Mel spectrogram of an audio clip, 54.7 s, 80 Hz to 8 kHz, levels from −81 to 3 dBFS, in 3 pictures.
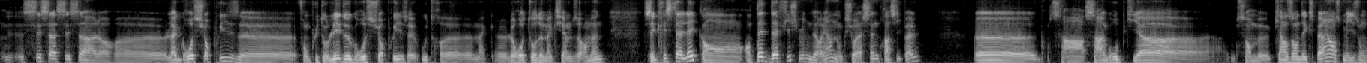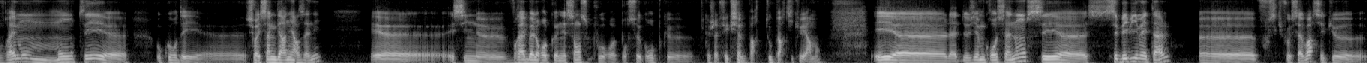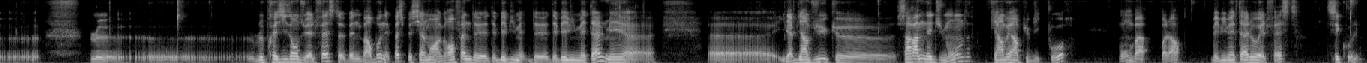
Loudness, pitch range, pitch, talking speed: -24 LUFS, 100-140 Hz, 115 Hz, 170 wpm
